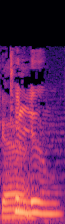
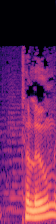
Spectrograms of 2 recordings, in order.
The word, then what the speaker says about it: Tulum: Tulum. – Tulum, is that how it's pronounced? – Yes, it's near Cancun.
